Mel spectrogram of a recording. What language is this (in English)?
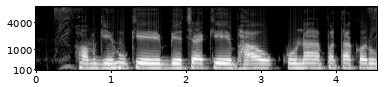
Maithili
